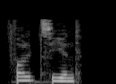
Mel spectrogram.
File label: "vollziehend", German; adjectives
